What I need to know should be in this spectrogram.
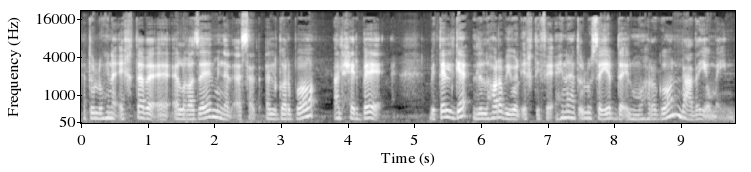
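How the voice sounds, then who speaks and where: A woman teacher with an Egyptian accent, walking students through homework answers and addressing them directly. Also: lowish voice. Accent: Egyptian Arabic. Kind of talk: homework walkthrough lesson.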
